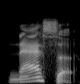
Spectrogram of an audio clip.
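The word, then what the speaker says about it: נסע: And first, notice that the Hebrew word translated as journeyed is the Hebrew word pronounced nasa.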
